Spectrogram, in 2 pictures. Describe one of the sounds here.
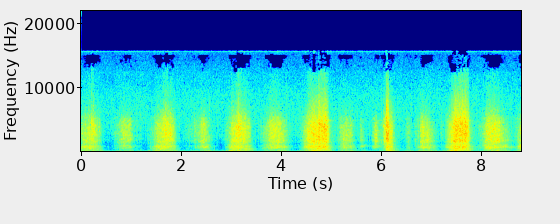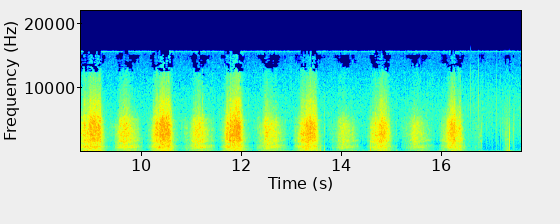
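A hand saw cuts through wood in quick, steady back-and-forth strokes.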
